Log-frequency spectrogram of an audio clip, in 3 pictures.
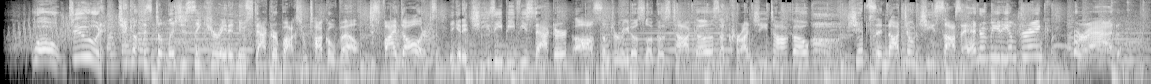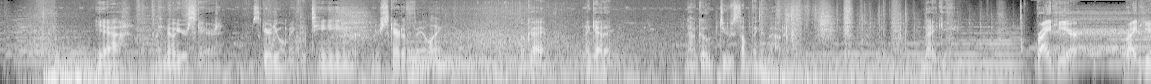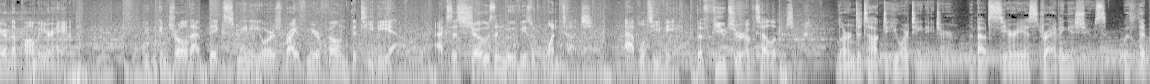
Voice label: Commercial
